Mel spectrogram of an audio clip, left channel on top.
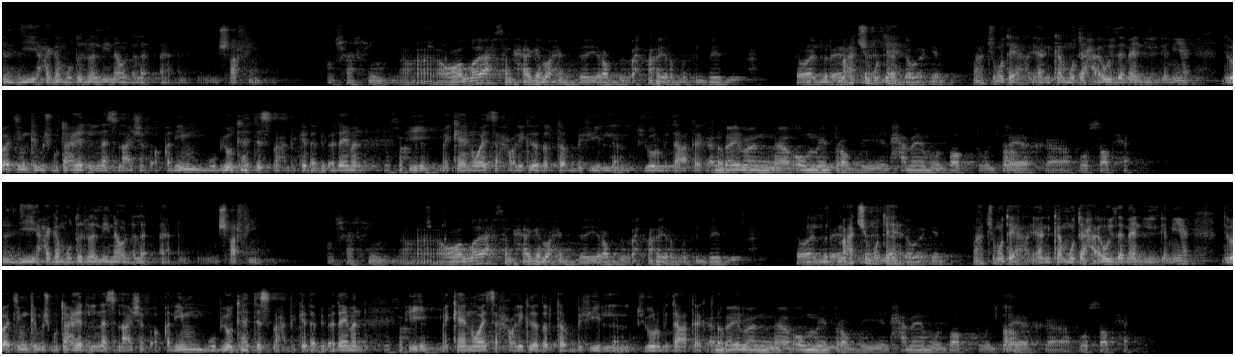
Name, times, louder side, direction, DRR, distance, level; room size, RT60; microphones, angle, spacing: voice 1, 0.0-2.6 8.0-9.0 9.7-16.6 16.8-19.6 22.3-22.5, right 2 dB, 65° right, 10 dB, 1.9 m, -32 dB
voice 2, 3.3-7.5 7.9-9.5 11.5-11.6 16.3-16.6 18.4-18.5 19.4-23.6, left 1 dB, 10° left, 4 dB, 2.2 m, -34 dB
28.0 x 17.0 x 9.3 m, 0.87 s
head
